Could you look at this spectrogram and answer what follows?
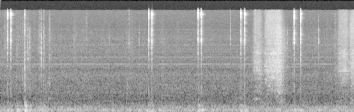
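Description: Computer mouse and keyboard clicks: single sharp clicks spaced about a second apart, over a low steady hum, with a brief soft hiss about five seconds in.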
